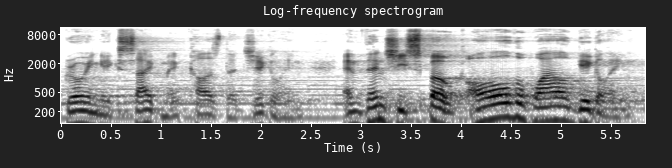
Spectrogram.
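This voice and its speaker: A man's voice: on the low side, expressive, a little slow, darkish tone. A man gives a dramatic, theatrical reading of a spooky narrative poem, leaning into the rhythm and rhyme as storyteller. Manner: theatrical, rhythmic rhyming delivery. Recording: long reverb with music behind.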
